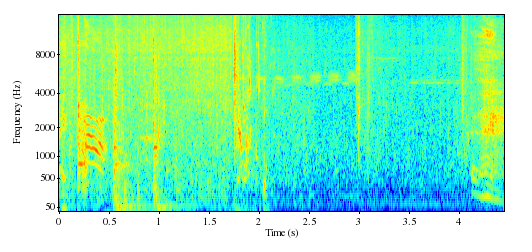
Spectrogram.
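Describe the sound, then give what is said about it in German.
A loud splash near the start as a man falls into a river after jumping out of a mill's paddle wheel, a brief cry over it, then steady rushing and gurgling water carrying on quietly. “Allerdings fällt er dabei in den Fluss.”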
